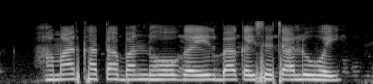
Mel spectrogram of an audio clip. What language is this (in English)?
Bhojpuri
